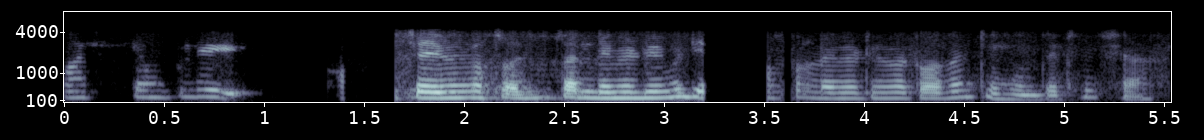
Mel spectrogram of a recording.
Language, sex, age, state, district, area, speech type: Kashmiri, male, 30-45, Jammu and Kashmir, Kupwara, rural, conversation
